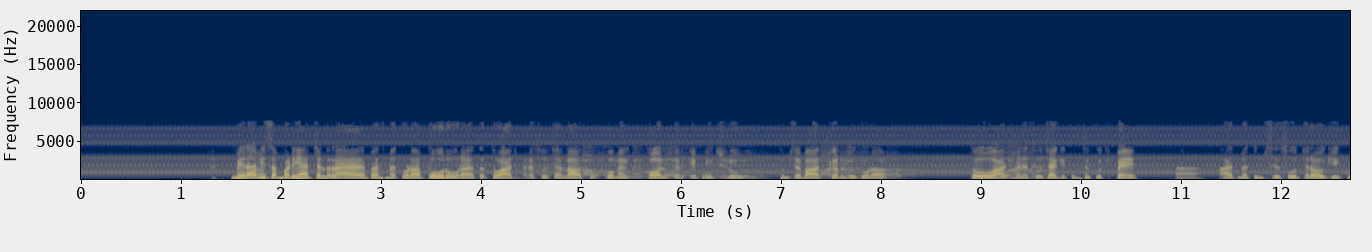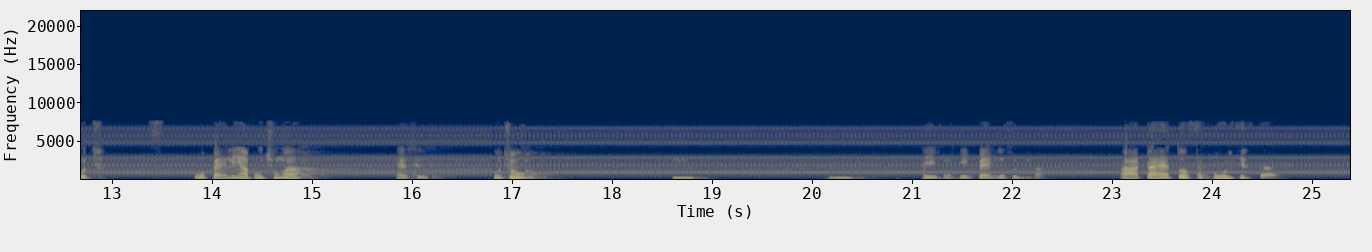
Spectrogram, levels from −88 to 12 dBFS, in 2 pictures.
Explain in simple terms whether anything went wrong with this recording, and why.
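Two things went wrong. Throughout the speech there is timecode bleed: a steady chirping warble that flips between pitches around 1 and 2 kHz, leaking in from a neighbouring timecode signal, which fits film-rate code. It never changes with the talking, which tells it apart from an echo.

From 4.5 to 9.77 s, and again from 14.63 to 21.28 s, there is feedback echo between two devices. One device replays what another device's microphone sent, and that microphone picks it up again. Each bit of speech comes back roughly every 150 ms, thinner and ringier. It only follows the talking, and it is weaker in the second stretch.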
